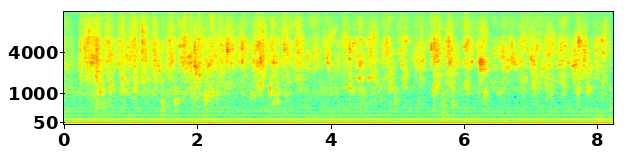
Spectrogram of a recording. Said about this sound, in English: Now you put enough water in to cover all of the ingredients in the pot.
